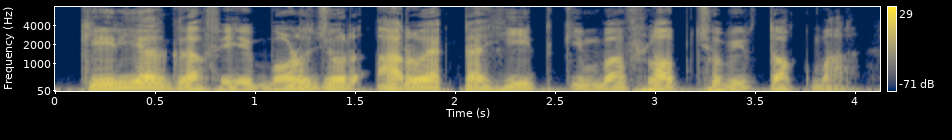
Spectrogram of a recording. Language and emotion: Bengali, neutral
